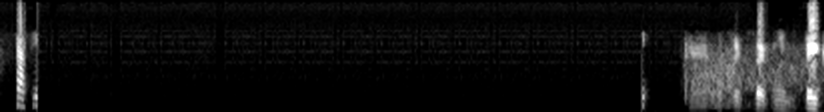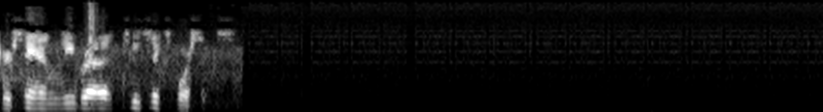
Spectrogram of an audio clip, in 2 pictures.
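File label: Mesa Simulcast Police Department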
